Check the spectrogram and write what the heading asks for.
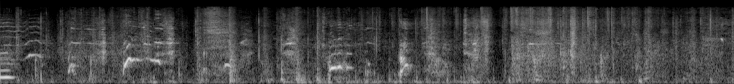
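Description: Three dogs at their home give short barks, yelps and whines while their paws scuffle and patter around, a busy, restless stretch of animal noise with no one talking.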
